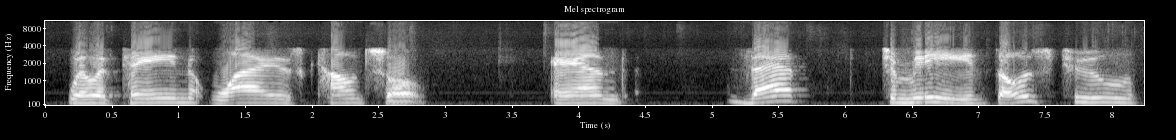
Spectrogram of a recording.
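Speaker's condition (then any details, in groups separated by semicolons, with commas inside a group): Cerebral palsy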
